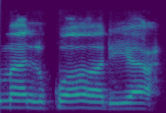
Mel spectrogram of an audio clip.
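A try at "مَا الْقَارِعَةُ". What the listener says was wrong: और আহ, শেষে গোল হা ছোট হা হবে, মানে গোলা বড় হা হবে না। মাল করিআহ, শেষে এই হাটা বড় হার মতন হয়ে যাচ্ছে, ছোট হা হবে, বড় হা হয়ে যাচ্ছে আপনার।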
